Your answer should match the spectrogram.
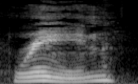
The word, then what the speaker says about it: Rein: The story reported by Jenna Portnoy and Lisa Rain, and I'm hoping Rain is how she pronounces R-E-I-N, but maybe not.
